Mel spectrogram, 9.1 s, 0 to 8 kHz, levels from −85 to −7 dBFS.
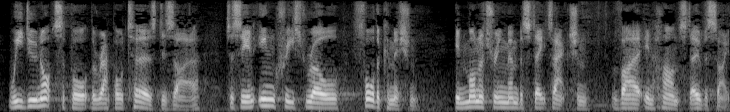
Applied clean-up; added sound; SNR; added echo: none; none; none; none.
